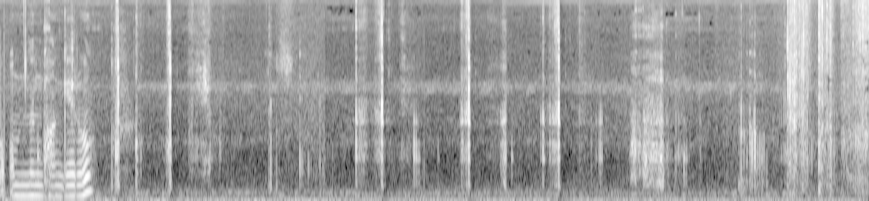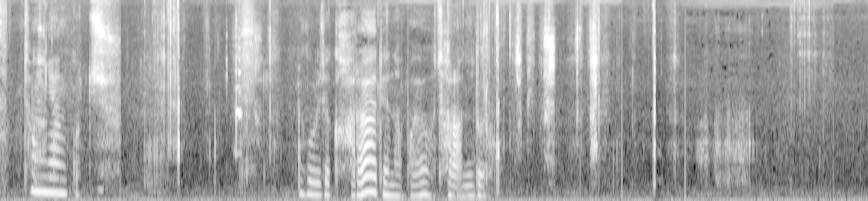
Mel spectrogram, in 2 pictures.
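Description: A knife taps and chops on a wooden board.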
